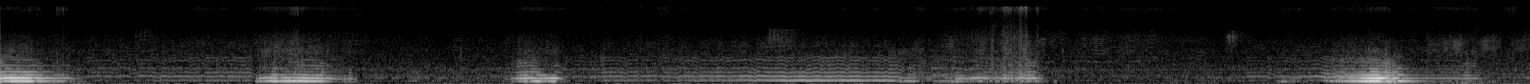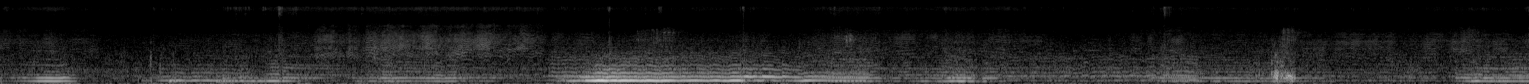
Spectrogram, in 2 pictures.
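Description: Cockchafers (May beetles) in flight: the low, droning buzz of their wings, wavering in pitch. It swells loudly several times as a beetle passes close and falls back to a fainter hum in between.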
